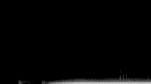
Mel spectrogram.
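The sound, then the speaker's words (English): A whale call recorded underwater: a deep, loud moaning tone swells in after a moment of near silence and a couple of faint thumps, then holds steady and droning with faint higher overtones. “That's a whale trying to get him some fucking pussy.”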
